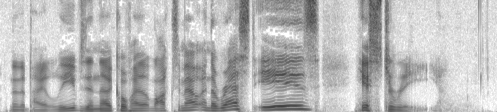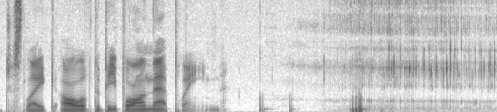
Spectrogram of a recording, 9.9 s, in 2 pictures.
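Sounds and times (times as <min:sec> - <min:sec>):
speech: 0:00.1 - 0:07.3
sipping wine: 0:07.6 - 0:09.9.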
